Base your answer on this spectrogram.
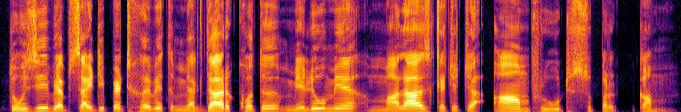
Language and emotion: Kashmiri, neutral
